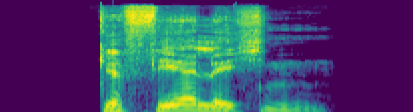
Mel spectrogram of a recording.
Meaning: inflection of gefährlich: 1. strong genitive masculine/neuter singular 2. weak/mixed genitive/dative all-gender singular 3. strong/weak/mixed accusative masculine singular 4. strong dative plural
- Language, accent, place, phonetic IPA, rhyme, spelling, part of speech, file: German, Germany, Berlin, [ɡəˈfɛːɐ̯lɪçn̩], -ɛːɐ̯lɪçn̩, gefährlichen, adjective, De-gefährlichen.ogg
